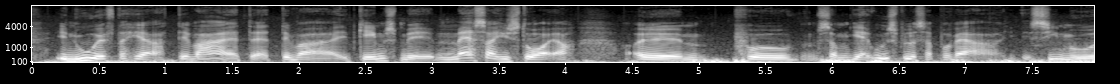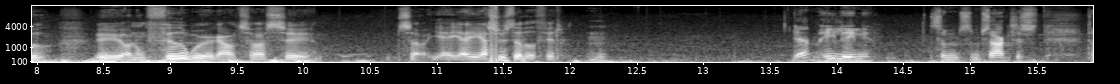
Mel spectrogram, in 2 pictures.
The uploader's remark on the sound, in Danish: episoden er undtagelsesvis optaget udendørs, så der er lidt vindstøj i mikrofonerne!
